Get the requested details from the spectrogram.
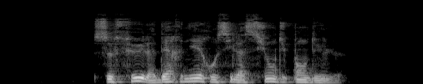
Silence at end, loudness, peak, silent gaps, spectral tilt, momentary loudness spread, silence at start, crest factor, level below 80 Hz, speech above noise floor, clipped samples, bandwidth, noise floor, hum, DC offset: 0.8 s; -23 LUFS; -6 dBFS; none; -6 dB/octave; 11 LU; 0.95 s; 18 dB; -48 dBFS; 62 dB; under 0.1%; 11.5 kHz; -84 dBFS; none; under 0.1%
